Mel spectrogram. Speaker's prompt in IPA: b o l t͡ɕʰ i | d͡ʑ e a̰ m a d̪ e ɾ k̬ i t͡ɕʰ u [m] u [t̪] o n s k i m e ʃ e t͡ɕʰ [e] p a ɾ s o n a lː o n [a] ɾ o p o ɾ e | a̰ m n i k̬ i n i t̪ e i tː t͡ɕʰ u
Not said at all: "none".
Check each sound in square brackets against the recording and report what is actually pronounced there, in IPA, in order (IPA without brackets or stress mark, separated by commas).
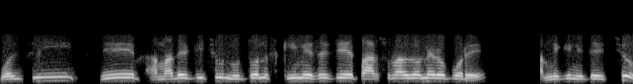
n, t̪, e, e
